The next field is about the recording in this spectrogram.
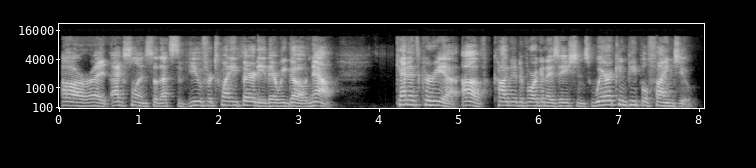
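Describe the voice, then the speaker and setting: A woman's voice: low voice, normal speed, fairly bright tone. A woman hosting a podcast, asking questions in a conversational interview style. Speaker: podcast host.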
